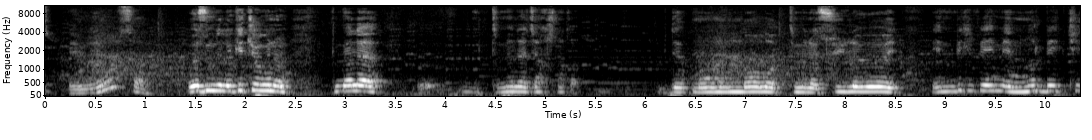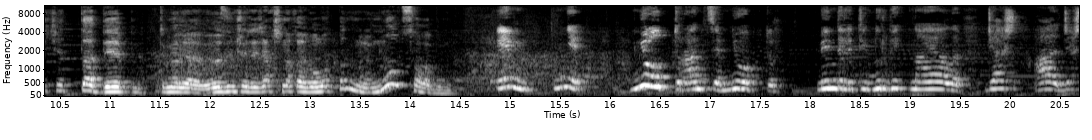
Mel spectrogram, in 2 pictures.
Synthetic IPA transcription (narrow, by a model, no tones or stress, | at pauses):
e̞mneo̞lˠsɑøzyŋd̪ele̞kʲe̞t͡ʃeɡynyt̪ʰime̞le̞ | t̪ʰime̞le̞d͡ʒɑqʃɯnɑq | d̪e̞pmomumbo̞lˠupt̪ʰime̞le̞syjlø̞βøj | e̞mbilbe̞jmemnuɾbe̞kt͡ʃʰe̞t͡ʃe̞t̪ːɑd̪e̞pt̪ʰime̞le̞øzynt͡ʃele̞d͡ʒɑqʃɯnɑqɑjbowot̪̚pɑd̪meɾemneolˠpsɑlˠɑd̪un | e̞mmine | mineo̞lˠup̚t̪uɾant̪sɨjamineo̞lˠup̚t̪uɾ | me̞nd̪e̞le̞t̪inuɾbe̞k̚t̪inɑjɑlˠɯd͡ʒɑʃɑd͡ʒɑ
